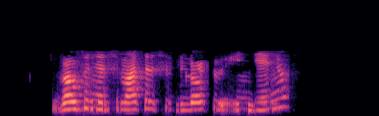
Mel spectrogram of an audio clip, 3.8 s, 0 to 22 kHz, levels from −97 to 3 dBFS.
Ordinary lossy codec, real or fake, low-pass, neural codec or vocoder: MP3, 24 kbps; real; 3.6 kHz; none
